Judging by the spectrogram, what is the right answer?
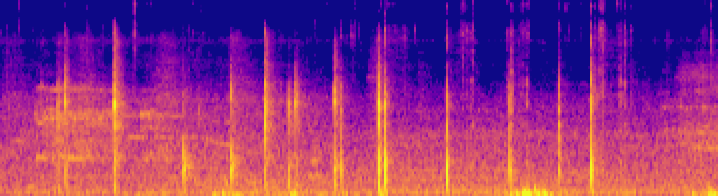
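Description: Utensil scraping and tapping against a bowl while thick cake batter is scraped out into a ceramic baking dish: a string of sharp, irregular clicks with a few soft thuds of batter dropping.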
